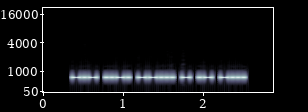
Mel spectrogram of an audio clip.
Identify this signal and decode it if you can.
Morse code, heard as a keyed tone, about 36 wpm, 700 Hz. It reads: KF7TAB
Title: USA Call Signs - 4x Character Spacing - 35wpm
